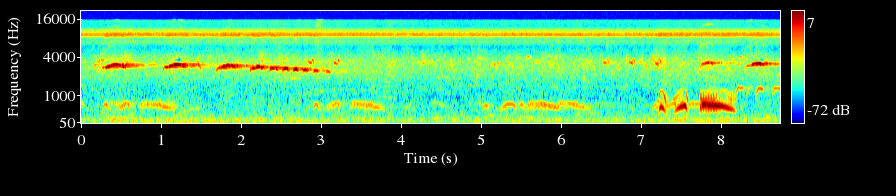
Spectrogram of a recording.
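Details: Spotted dove (tekukur) used for bird luring, 'poin penguasa makam' style with many 'rrr' sounds: faint distant coos through most of the recording, then one loud close three-note phrase at the end, with high thin whistles from other birds.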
